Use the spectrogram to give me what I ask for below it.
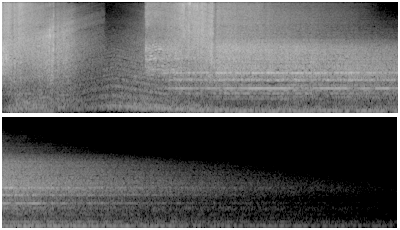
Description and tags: Hit To Explode Game
This is a sound we created to show how simple instruments can make wonderful sounds. All of the sounds it took to make this effect were made in FL Studio by
hip-hop-instrumentals, scoring, soundesign, synthesizer, video-game-music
